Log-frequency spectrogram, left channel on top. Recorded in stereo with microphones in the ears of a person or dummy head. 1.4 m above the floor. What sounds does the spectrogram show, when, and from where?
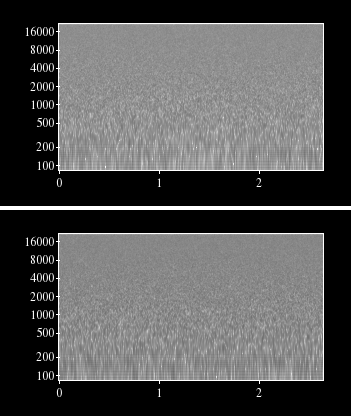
Only background noise.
